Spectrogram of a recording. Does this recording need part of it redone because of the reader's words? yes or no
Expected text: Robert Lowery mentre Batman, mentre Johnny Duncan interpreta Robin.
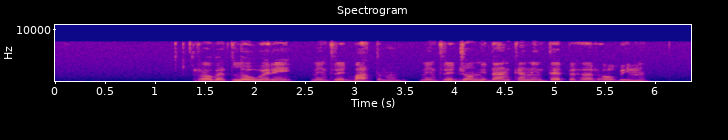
no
